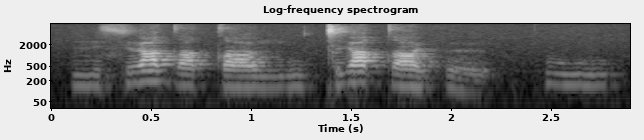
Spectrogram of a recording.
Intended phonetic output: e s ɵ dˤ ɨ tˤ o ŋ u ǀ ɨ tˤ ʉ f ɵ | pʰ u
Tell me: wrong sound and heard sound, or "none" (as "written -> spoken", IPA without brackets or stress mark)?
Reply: e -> ɨ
